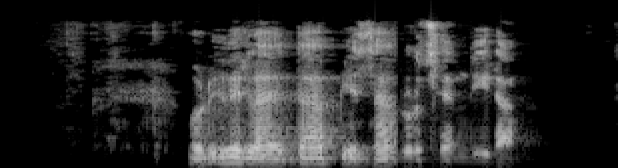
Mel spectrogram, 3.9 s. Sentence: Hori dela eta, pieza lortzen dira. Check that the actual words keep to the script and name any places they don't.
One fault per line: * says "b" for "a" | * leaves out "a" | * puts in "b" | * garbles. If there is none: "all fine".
all fine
